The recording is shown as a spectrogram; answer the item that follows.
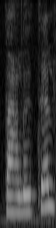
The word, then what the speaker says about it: parle-t-elle: But for pronunciation purposes, parce que ici j'ai deux voyelles, ok? Donc, vous ne pouvez pas avoir deux sons de voyelles ensemble, donc je vais ajouter la consonne T, hyphen T hyphen.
